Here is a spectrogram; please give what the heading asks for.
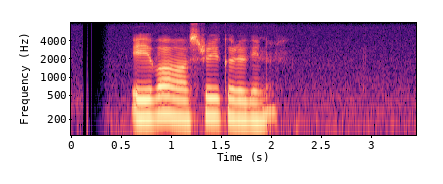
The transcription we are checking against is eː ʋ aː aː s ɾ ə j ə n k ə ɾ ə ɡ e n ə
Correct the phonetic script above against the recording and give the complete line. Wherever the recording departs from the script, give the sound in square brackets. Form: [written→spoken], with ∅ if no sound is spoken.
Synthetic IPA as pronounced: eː ʋ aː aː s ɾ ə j ə [n→∅] k ə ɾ ə ɡ e n ə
